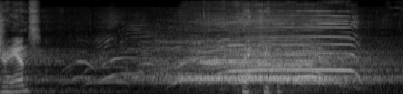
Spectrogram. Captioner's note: audience cheering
